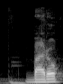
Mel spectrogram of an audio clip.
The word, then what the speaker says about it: Baró: Baró con B grande, así como Teresa Baró, B-A-R, acento en la O, La Gran Guía del Lenguaje No Verbal.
